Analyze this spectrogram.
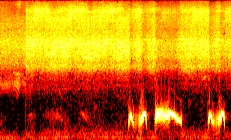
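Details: Female spotted dove cooing to draw in wild doves: after two quiet seconds, a pair of short hooked notes, then a long, gently falling coo and another quick pair. Constant high hiss throughout.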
